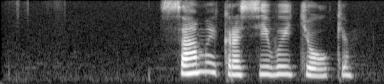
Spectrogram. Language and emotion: Russian, neutral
